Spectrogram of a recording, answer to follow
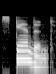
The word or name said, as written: scandent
